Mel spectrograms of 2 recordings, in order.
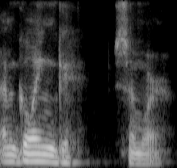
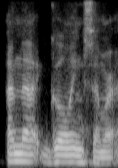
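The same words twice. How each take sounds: First: "going" with a hard G released at the end; over-articulate "going" as if it were "going-guh"; overpronounced final G. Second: Said in the usual way. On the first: Shown as a demonstration. Streamer showing viewers a speech habit, overpronounced G in "going". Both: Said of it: "overpronouncing, uh, the G on the end of words".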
